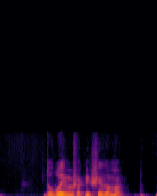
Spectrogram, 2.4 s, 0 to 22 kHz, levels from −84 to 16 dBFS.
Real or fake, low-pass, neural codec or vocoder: fake; 7.2 kHz; codec, 16 kHz, 0.8 kbps, ZipCodec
